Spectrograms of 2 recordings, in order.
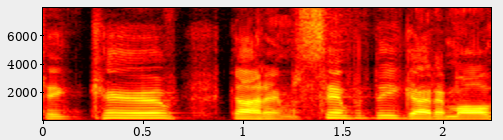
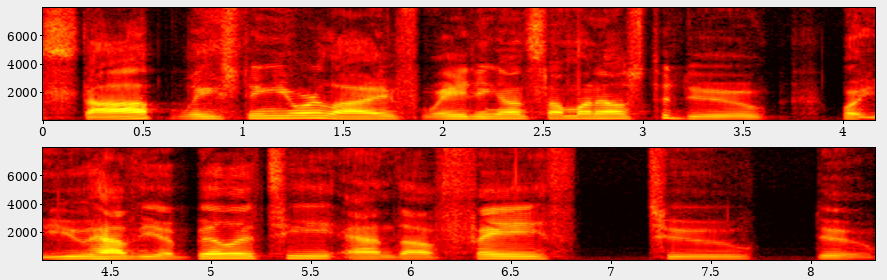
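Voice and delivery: deliberate, measured, slower and softer delivery; 2 semitones lower, 5 dB quieter than usual. Speaker repeats the advice to the listener, saying it slower. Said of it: "Let me say it slower".

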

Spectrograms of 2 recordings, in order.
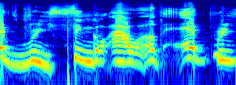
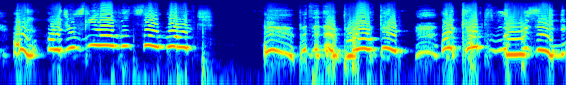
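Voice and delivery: very high-pitched, put-on tearful, teary voice; 14 semitones higher, 3 dB louder than usual. Lamenting that the game's PvP got broken, mock tearful. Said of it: "I'm sorry, I get a tear now".

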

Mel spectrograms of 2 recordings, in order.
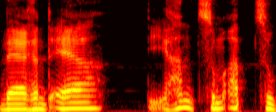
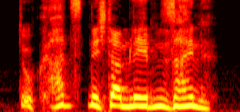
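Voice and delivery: gasping, much higher; 7 semitones higher, 3 dB louder than usual. Narrator voicing a man staring at a masked young woman, gasping. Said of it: "Keuchte er".

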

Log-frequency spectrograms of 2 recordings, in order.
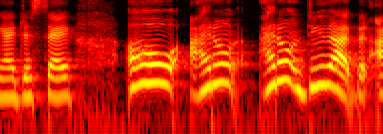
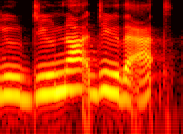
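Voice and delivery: ordinary talk

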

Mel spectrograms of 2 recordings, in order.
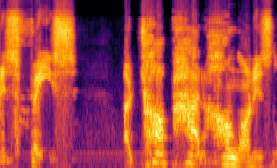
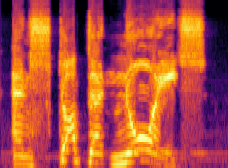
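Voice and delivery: high roaring bellow, sound drawn out long; 6 semitones higher than usual. Reading a story aloud, a character in Gordon's cab bellows an order. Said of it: "he bellowed".

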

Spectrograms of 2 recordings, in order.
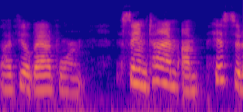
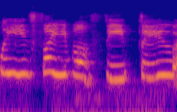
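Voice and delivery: put-on very high, slow, pleading old-man voice; 12 semitones higher than usual. Quoting old men begging to be saved: imitating old men pleading. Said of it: "They're old men".

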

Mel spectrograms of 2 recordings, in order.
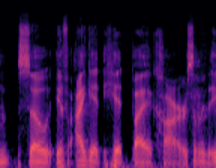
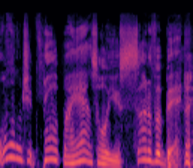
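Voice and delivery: put-on abrupt yell, very high; 13 semitones higher than usual. Recounting how a man suddenly yelled at another driver, retelling a sudden shout. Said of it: "suddenly he just shouts".

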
